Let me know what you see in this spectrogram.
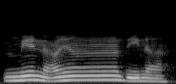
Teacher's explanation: د نون ساکن نه پس عین راغي نو دلته کې به مونږ اظهار کو نون ساکن به کلیر وایو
